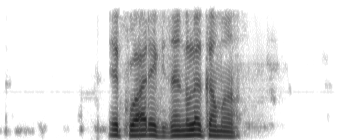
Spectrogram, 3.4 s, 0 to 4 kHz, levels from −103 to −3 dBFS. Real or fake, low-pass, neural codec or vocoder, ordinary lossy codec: fake; 3.6 kHz; codec, 16 kHz, 4 kbps, X-Codec, HuBERT features, trained on LibriSpeech; AAC, 32 kbps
